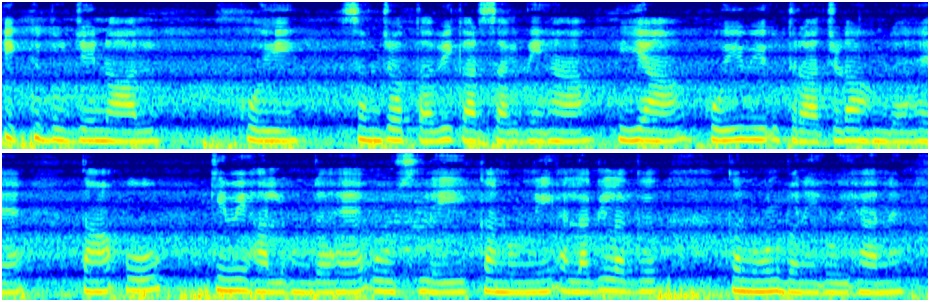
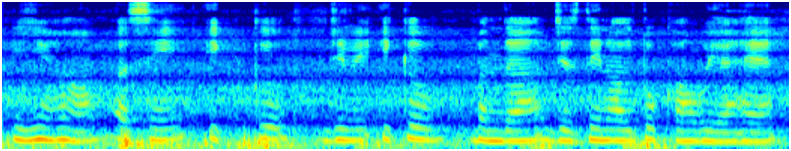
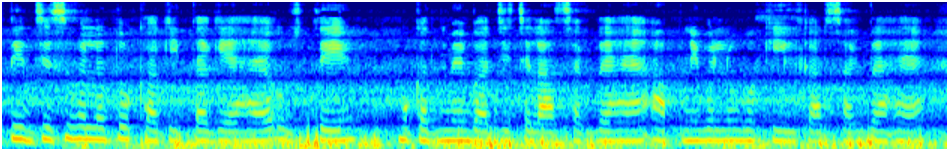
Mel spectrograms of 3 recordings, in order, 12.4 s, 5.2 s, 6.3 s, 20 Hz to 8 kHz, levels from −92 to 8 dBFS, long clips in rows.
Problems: none marked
